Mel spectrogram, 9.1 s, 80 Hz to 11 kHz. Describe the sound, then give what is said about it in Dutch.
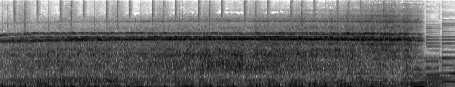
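A loud, continuous jet roar of a B-52 bomber landing in England, with a steady high whine over rumbling low engine noise and regular rhythmic clicks, cutting off abruptly near the end. “Want vanmorgen zijn er maar liefst 6 B-52's geland in op in Engeland.”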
